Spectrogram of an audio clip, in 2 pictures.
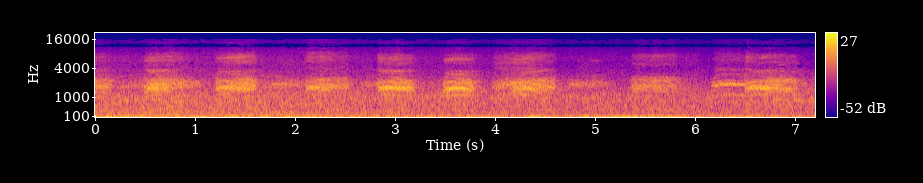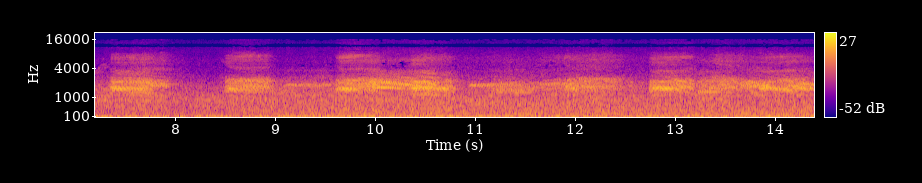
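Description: Rooks give harsh, grating caws in quick succession, about one a second, over a steady low rumble of wind or distant traffic.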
